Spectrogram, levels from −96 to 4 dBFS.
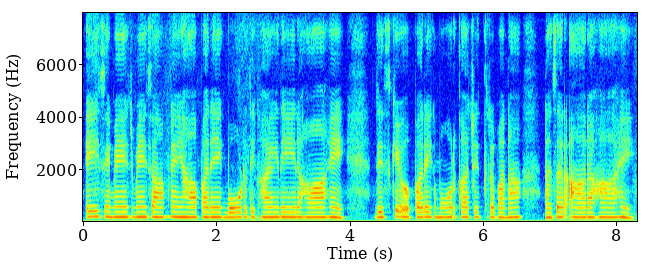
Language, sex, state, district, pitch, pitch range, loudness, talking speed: Hindi, female, Rajasthan, Jaipur, 185 Hz, 185-190 Hz, -22 LUFS, 165 wpm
